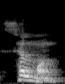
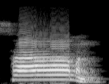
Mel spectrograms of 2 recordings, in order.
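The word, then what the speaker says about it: salmon: এটাকে আমরা উচ্চারণ করি সেলমন রু জাতীয় মাছ সেলমন না এটা শুদ্ধ উচ্চারণ হবে সামান সা টান দিতে হবে মানন ঠোঁটটা বন্ধ হবে তারপর চেনে নিতে হবে মান সামান সামান আজ এ পর্যন্তই ভিডিওটা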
